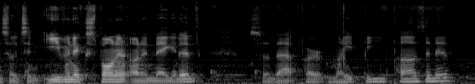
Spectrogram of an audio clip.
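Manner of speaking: very quiet, hushed half-whisper. Explaining a math problem to viewers, half-whispering so as not to give away too much. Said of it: "I'm whispering that".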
